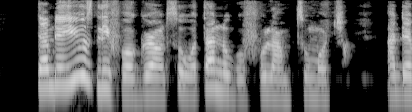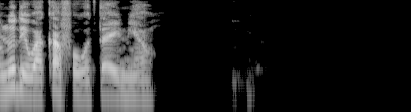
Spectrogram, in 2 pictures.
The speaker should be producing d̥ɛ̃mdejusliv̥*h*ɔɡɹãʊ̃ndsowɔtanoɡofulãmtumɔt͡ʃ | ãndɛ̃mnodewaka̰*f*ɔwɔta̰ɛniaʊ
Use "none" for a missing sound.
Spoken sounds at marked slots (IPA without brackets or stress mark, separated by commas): f, f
